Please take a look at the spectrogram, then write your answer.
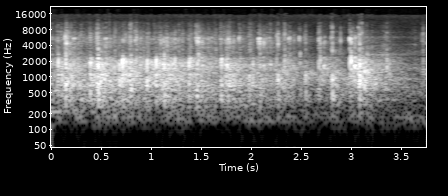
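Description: A congregation at a Bible seminar gives a strong round of applause, continuous clapping from many hands at moderate distance, swelling slightly near the end before tapering.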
